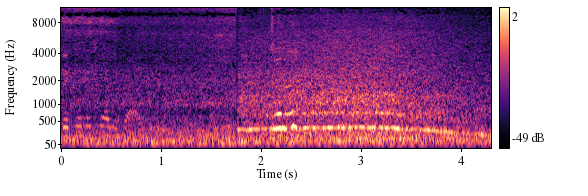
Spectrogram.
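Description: A road vehicle passing close by. Its engine hum and tyre noise swell about halfway through, then fade near the end, over steady street traffic.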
